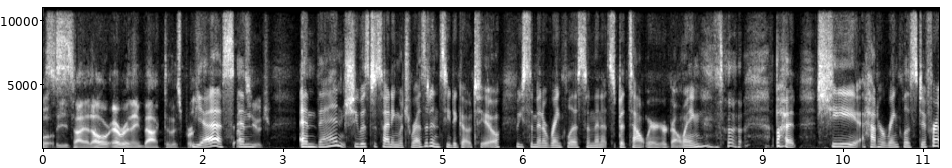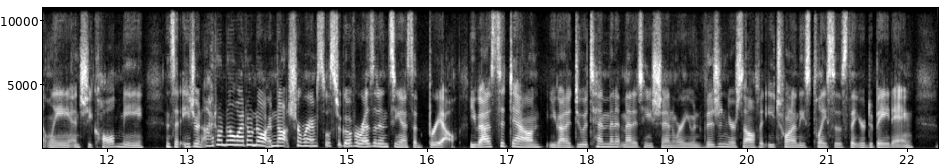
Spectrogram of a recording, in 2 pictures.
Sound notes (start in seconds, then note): 8.2 laughing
